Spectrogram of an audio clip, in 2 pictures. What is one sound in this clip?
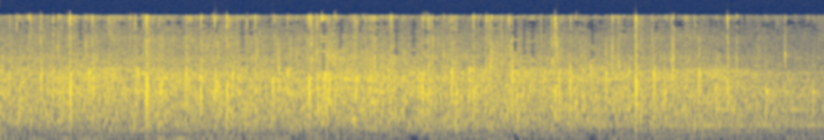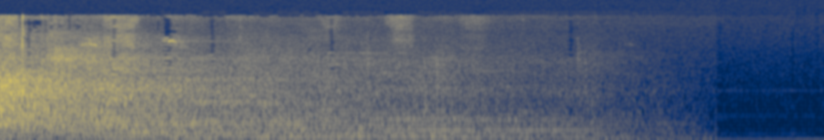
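An audience applauds in a large hall, then the applause fades away.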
